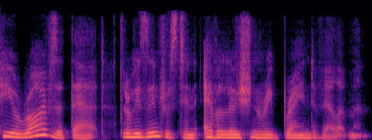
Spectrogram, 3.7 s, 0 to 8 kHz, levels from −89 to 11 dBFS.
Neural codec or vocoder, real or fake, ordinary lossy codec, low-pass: codec, 24 kHz, 0.9 kbps, DualCodec; fake; AAC, 48 kbps; 7.2 kHz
